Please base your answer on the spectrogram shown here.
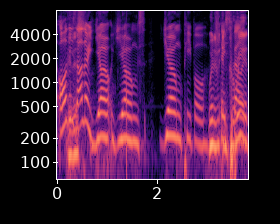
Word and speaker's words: Yeung: is young uh spelled y-e-u-n-g but it's pronounced young i don't know why like young blood yeah like y-o-u-n-g but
